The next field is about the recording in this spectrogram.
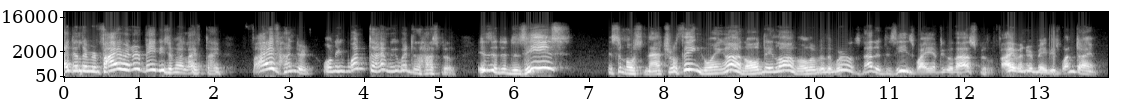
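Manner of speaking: squeaky, high voice with big pitch swings. Retelling what the doctor who delivered the baby said: imitating a squeaky voice. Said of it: "and he had squeaky voice".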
